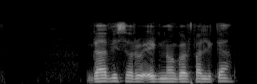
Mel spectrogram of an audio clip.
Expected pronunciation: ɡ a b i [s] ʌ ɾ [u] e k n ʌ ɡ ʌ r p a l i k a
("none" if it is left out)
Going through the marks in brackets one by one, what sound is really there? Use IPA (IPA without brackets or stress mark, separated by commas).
s, u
